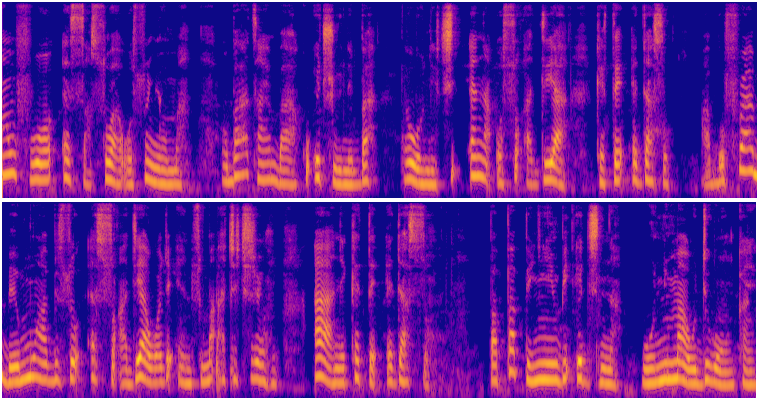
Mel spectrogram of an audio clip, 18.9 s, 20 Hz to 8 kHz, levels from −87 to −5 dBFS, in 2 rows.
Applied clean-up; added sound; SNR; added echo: neural mask model Resemble Enhance denoiser.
